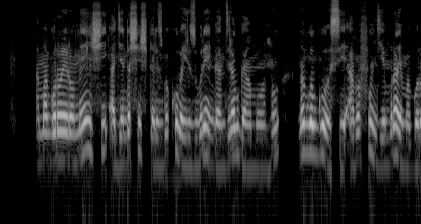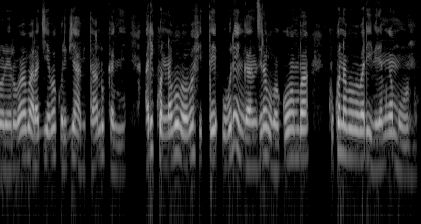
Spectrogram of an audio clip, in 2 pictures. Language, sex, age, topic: Kinyarwanda, male, 18-24, government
